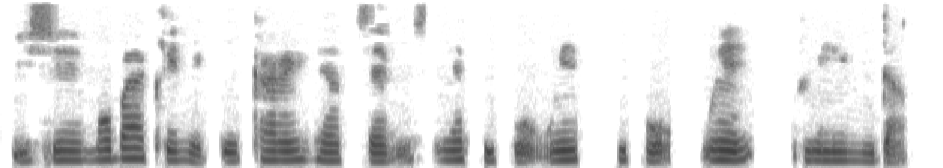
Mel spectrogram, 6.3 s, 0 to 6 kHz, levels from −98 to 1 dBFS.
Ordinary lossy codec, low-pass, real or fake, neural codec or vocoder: MP3, 32 kbps; 5.4 kHz; real; none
